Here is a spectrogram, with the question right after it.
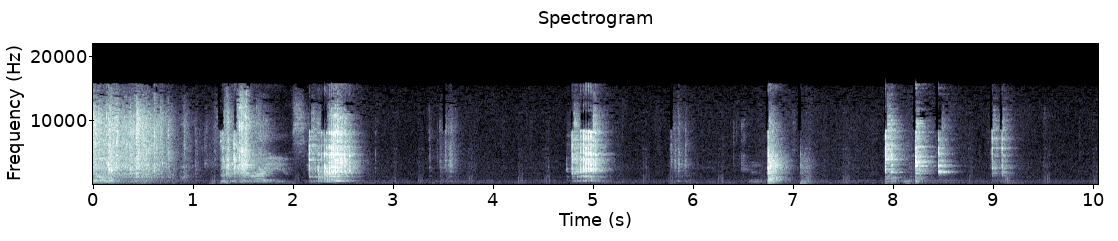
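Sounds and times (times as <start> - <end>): plastic spoon scraping and knocking pan: 4.8 - 5.2.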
